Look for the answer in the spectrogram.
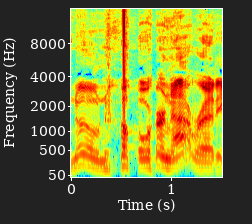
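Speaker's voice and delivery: protesting adults. Acted. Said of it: "And then adults are going".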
